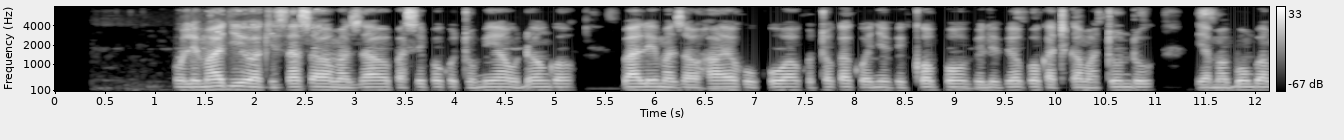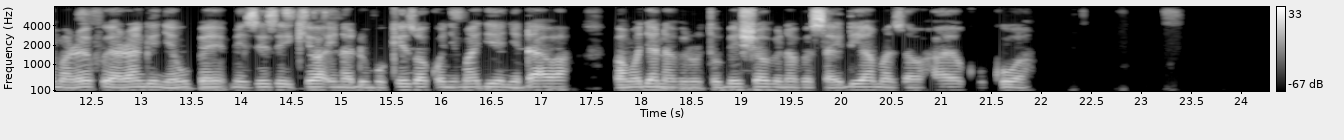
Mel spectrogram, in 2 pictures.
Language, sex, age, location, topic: Swahili, male, 25-35, Dar es Salaam, agriculture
